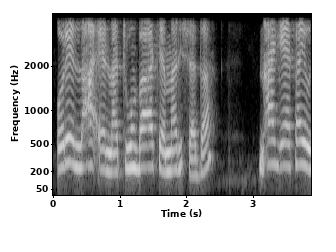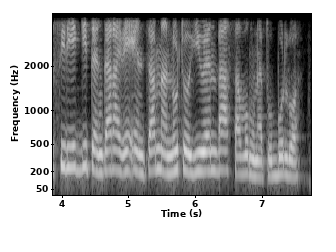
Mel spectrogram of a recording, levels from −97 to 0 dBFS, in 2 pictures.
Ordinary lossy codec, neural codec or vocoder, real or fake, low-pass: none; codec, 24 kHz, 0.9 kbps, WavTokenizer, medium speech release version 1; fake; 3.6 kHz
